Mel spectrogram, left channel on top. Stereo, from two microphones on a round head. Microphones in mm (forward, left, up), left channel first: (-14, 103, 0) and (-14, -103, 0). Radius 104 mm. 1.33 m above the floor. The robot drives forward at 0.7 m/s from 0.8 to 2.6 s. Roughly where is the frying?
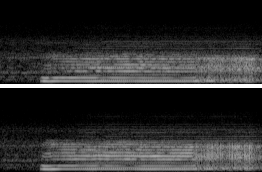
Right.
